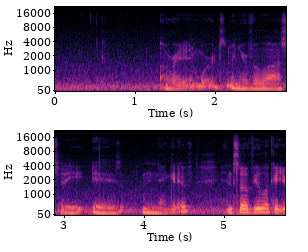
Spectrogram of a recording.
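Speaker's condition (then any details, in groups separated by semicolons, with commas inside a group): No condition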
